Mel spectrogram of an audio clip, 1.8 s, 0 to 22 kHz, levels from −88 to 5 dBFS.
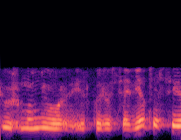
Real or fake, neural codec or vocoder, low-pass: fake; codec, 16 kHz, 8 kbps, FreqCodec, smaller model; 3.6 kHz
